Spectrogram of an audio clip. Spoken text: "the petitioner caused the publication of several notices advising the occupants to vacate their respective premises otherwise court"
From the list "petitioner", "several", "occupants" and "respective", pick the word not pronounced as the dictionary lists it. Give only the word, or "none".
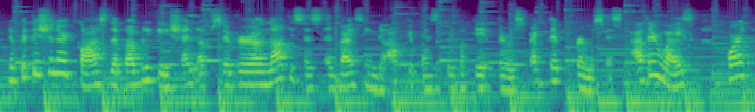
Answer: none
